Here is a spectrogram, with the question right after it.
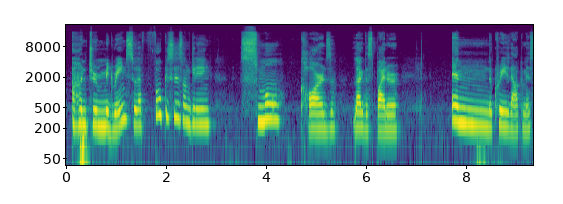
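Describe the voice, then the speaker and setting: Over a silent background in a very clean recording, a woman with a French accent speaks at a very slow pace, her fairly high voice dark and mellow in tone with lively intonation. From France. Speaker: gaming YouTuber. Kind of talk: gameplay tutorial commentary. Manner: casual, some hesitation.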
